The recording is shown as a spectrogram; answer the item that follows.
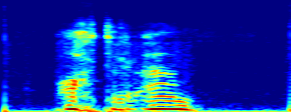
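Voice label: "achteraan", Dutch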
